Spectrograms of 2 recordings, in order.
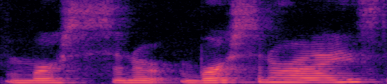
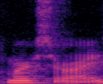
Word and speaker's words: mercerized: It is 100% mercenarized. Is that how you pronounce this? No, it's mercerized. There's no N.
